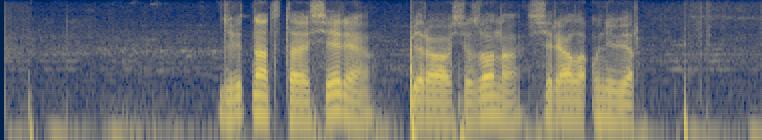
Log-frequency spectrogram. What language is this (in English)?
Russian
